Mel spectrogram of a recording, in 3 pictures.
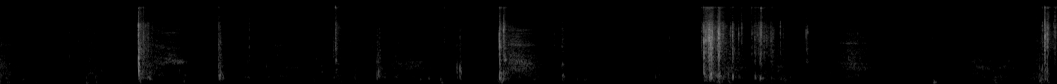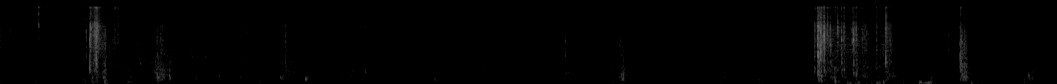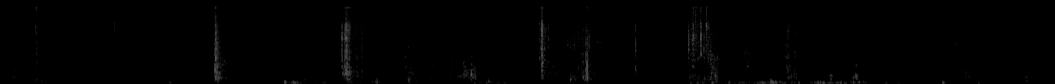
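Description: Dry dead cedar branches snapping and cracking as they are broken off by hand for firewood. The snaps come sharp and at irregular intervals, the loudest runs of cracking about seven seconds in and again about nineteen seconds in.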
